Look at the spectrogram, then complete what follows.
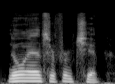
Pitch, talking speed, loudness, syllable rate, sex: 135 Hz, 210 wpm, -15 LUFS, 5.8 syllables/s, male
